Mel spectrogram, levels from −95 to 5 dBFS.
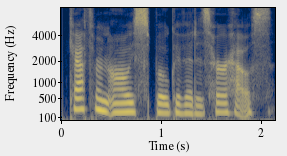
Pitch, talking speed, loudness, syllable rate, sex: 195 Hz, 225 wpm, -17 LUFS, 7.0 syllables/s, female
